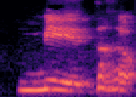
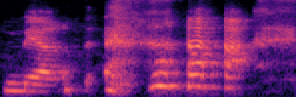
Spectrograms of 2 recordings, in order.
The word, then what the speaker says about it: merde: After that, I'm going to write it mèdre or merde. So we pronounce it either way.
